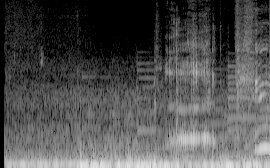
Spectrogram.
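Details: A person with intussusception, due to see a GI doctor for a gastric emptying study, burps non-stop: a long, low, rumbling belch of about two seconds with faint music behind.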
